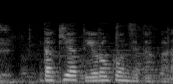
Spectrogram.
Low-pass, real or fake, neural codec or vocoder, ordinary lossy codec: 7.2 kHz; real; none; Opus, 24 kbps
